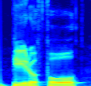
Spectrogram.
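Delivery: ordinary talk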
